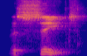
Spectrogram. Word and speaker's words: receipt: pt correct as well the p of course is silent so let's try it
